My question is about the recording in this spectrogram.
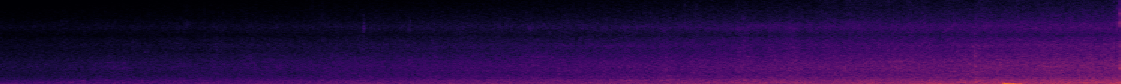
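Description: Steady background hiss through the mosque's microphone system that slowly grows louder, with a faint steady electrical hum under it. Near the end comes one short low thump as the preacher stands back up at the microphones.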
